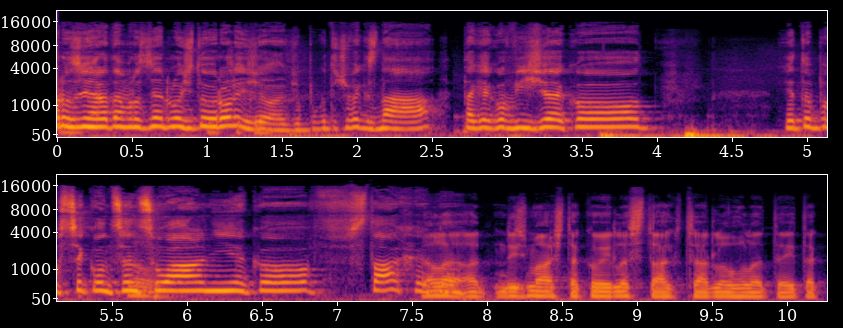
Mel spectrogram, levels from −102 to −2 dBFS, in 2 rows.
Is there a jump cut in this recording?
yes; 1 cut; at 2.6 s

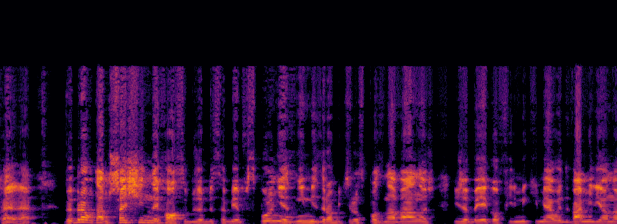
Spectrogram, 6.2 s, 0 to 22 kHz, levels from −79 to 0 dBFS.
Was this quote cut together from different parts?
no; 0 cuts

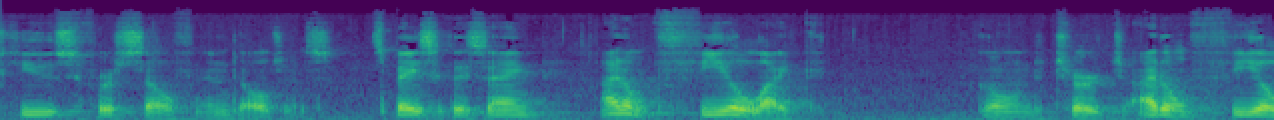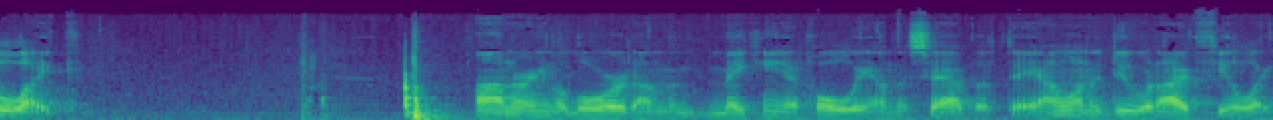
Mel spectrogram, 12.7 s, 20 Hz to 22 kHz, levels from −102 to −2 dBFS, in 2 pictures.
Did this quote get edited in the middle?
no; 0 cuts

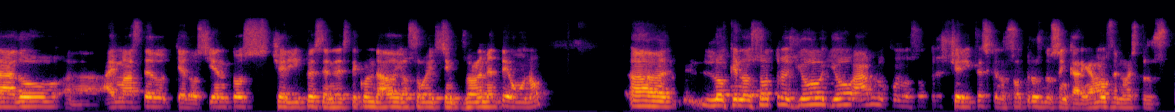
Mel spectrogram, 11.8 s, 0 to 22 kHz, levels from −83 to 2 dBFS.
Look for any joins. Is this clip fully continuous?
yes; 0 cuts

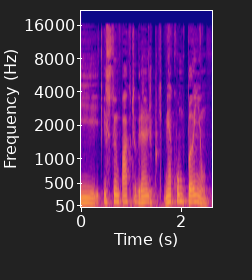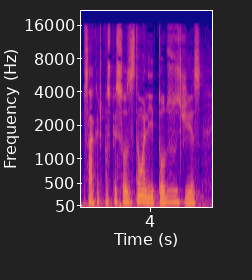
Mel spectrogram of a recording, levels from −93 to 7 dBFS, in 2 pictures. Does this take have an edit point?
yes; 3 cuts; at 1.0 s, 1.6 s, 2.6 s

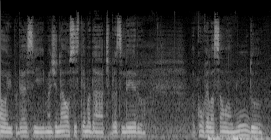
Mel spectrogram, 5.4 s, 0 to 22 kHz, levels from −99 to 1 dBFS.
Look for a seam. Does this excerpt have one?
no; 0 cuts

